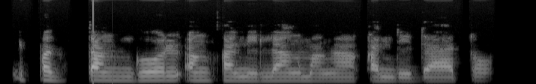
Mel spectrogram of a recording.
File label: Tagalog; defend their candidates - ipagtanggol ang kanilang mga kandidato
